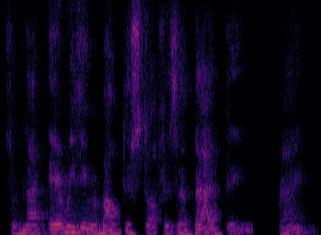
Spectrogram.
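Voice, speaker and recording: Leading a training over a video call, a man with a Caribbean Spanish accent speaks at a mid-range pitch and a fairly quick pace. His loose, conversational style includes questions to the audience and repetition for emphasis.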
